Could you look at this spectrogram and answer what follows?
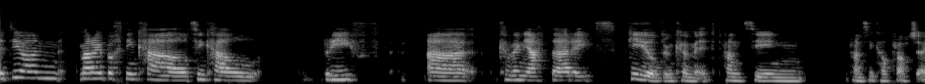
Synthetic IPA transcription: ədiɔnmaɾajbʊχd̥iːnkʰaːlˠtʰiːnkʰalˠ | b̥riːf | a | kʰəvənjadaɾejtʰɡ̥iːlˠdwɨnkʰəmɨd̥pʰantʰiːn | pʰantʰiːnkʰaːlˠpʰrɔ̰d͡ʒɛ̰

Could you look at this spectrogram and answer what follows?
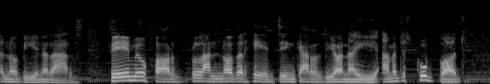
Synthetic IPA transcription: ənɔviːənəɾa̰rð | v̥eːmɪwfɔrðblˠanɔðərheːdɪnɡarðjɔnaiːʔamad͡ʒəstɡ̥ʊbɔd̥

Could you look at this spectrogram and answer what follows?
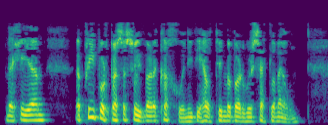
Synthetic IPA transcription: vɛɬiəːm | əpʰriːvʊrpʰasasʊɨðvaɾəkʰəχwɨnidiɦɛlˠtʰɪməvərwɪrsɛtʰlˠɔmɛwn

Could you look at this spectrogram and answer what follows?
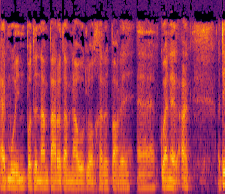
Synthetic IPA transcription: ɛrmʊɨnboːdənambaɾɔdamnawəɡlˠoːχaɾəbɔɾɛəːɡ̥wɛnɨɾa̰ɡad̥e

